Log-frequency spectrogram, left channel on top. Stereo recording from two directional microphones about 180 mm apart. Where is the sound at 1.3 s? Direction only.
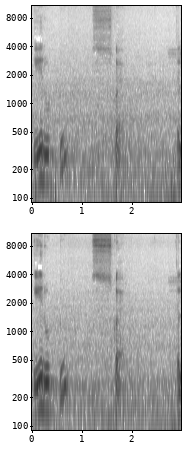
50° right (ahead or behind).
